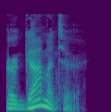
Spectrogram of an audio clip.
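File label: "ergometer", British English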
